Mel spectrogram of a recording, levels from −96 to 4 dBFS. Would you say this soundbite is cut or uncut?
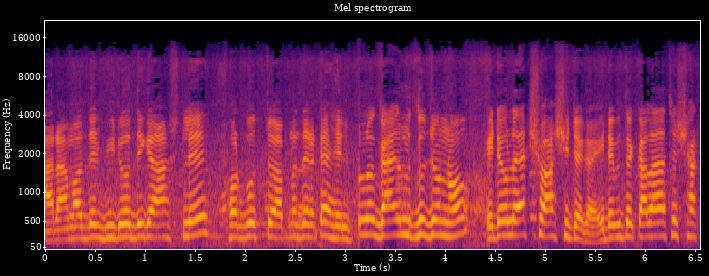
cut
